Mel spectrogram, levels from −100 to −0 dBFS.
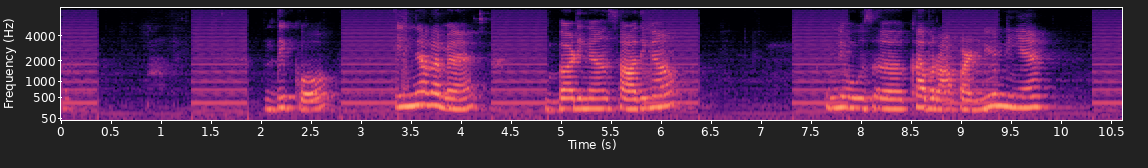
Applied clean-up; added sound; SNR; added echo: none; Alarm; 18 dB; reverberation time 0.5 s.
